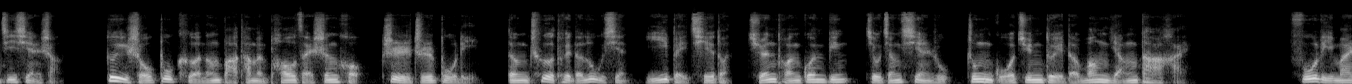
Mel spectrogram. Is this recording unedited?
no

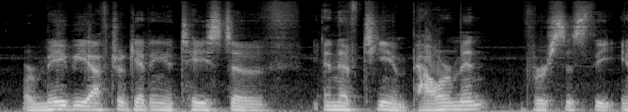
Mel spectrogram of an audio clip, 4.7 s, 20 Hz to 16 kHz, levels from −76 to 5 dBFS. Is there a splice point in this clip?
yes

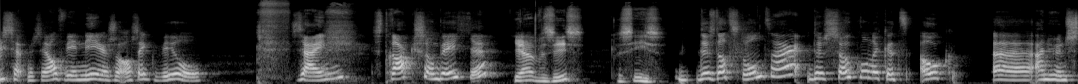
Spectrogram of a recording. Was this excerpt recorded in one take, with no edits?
yes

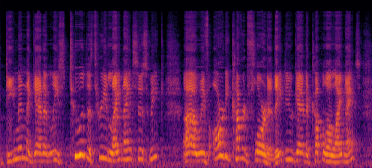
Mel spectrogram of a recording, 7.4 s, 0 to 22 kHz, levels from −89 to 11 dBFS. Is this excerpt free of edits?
yes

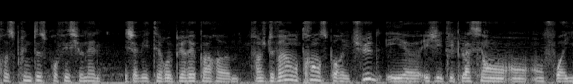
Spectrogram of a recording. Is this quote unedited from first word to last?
yes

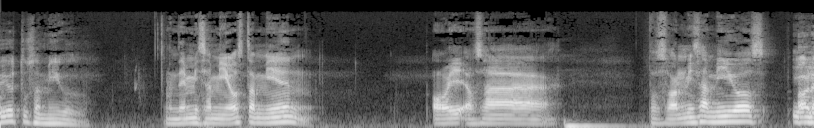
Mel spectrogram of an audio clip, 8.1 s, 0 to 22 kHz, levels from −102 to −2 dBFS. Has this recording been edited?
no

